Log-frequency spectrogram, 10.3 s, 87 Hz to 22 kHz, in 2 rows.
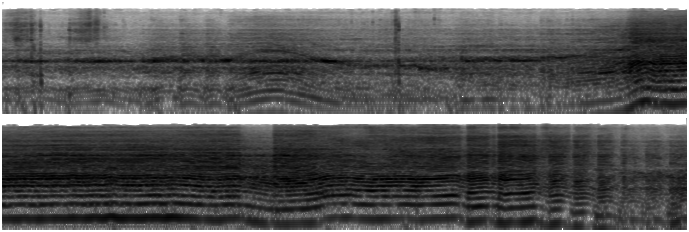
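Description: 250cc two-stroke dirt bike engine running at low revs, then revved hard from about halfway through, its pitch rising and falling with the throttle.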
